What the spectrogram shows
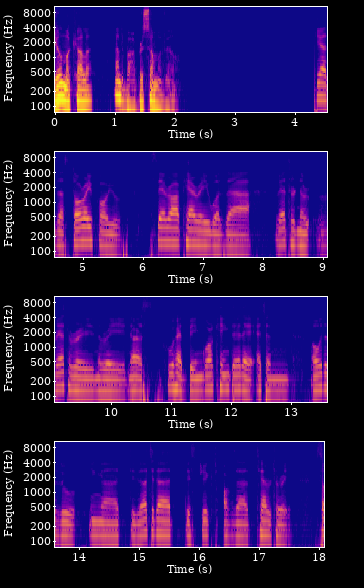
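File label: jiangsu, dialects of English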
